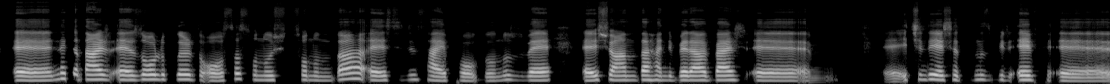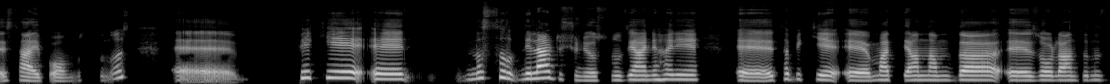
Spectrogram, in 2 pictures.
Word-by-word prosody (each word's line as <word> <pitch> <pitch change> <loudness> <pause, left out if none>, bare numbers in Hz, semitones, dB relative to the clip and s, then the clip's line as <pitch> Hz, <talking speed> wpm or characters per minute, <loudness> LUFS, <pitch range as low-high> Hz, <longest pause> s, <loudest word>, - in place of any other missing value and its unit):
Eee, 190 0 +3
ne 265 - 0
kadar, 230 -2 +3
eee, 210 -1 +1
zorlukları 230 0 -1
da 185 - -5
olsa 175 +8 -2
sonuç 205 -5 -7
sonunda, 215 +6 -1
eee, 195 0 +2
sizin 215 +2 -15
sahip 185 -5 -2
olduğunuz 180 +4 -6
ve, 190 0 +2 0.3
eee, 185 +2 +3
şu 205 0 0
anda, 200 +1 +1
hani, 195 -1 -5
beraber, 200 +1 +4
emm, 175 - -1 0.6
eee, - - -7
içinde 230 +1 -4
yaşadığınız 210 0 -2
bir 215 - -10
ev, 210 0 +4 0.3
eee, 160 - -1
sahibi 175 -3 0
olmuşsunuz. 185 - -6 0.5
Eee, - - -2 0.6
peki, 305 +1 -1 0.4
eee, 245 -1 +4 0.4
nasıl 285 +1 -2
neler 280 +3 +7
düşünüyorsunuz? 200 -2 -7
Yani, 215 0 +3
hani, 225 0 0 0.4
eee, 170 -1 +2
tabii 245 -1 -5
ki, 225 0 -9 0.3
eee, 180 -2 +4
maddi 205 +1 0
anlamda, 205 0 +2
eee, 195 0 +2
zorlandığınız 200 0 -2
205 Hz, 120 wpm, -21 LUFS, 190-225 Hz, 0.6 s, neler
